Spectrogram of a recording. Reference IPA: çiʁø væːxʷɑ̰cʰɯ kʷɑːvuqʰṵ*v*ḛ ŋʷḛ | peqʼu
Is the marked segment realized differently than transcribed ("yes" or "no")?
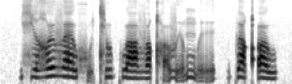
no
